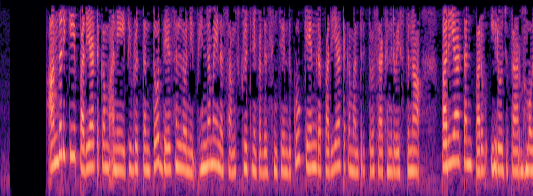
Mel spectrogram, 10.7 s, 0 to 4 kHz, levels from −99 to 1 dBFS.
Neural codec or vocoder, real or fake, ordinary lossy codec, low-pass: none; real; none; 3.6 kHz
